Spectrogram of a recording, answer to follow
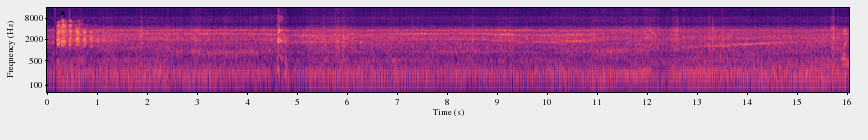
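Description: Motorcycle engine running steadily as the bike is ridden over a rough dirt track, with a sharp knock about five seconds in. The engine sound dips briefly after about twelve seconds, then its note rises as it pulls again.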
